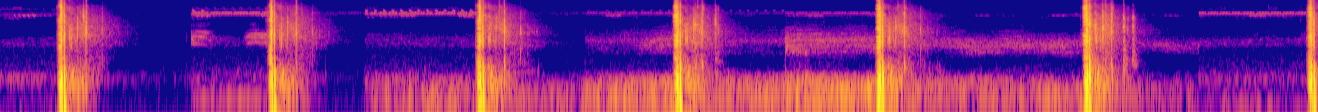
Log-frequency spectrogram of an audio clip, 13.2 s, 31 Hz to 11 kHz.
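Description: Ruger 10/22 semi-automatic .22 LR rifle firing seven shots, about one every two seconds, each a sharp crack with a short tail: a group fired to sight in a newly mounted scope. A faint steady insect whine runs underneath.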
